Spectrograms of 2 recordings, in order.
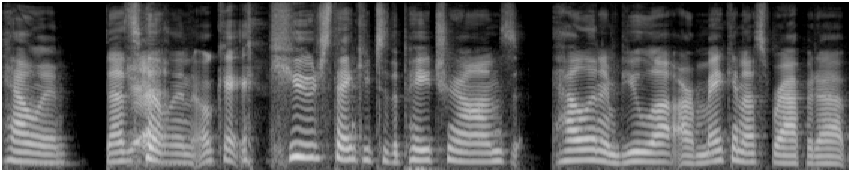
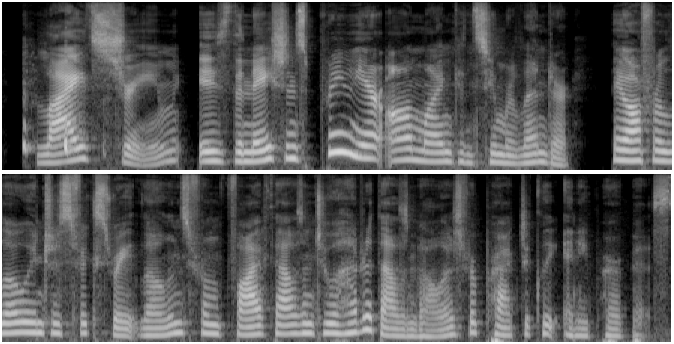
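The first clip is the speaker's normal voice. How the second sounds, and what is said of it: Announcer-style radio voice. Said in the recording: “Did you like that radio voice? That was good”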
